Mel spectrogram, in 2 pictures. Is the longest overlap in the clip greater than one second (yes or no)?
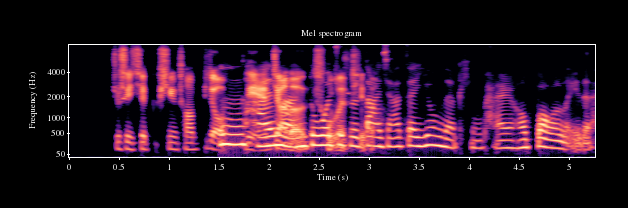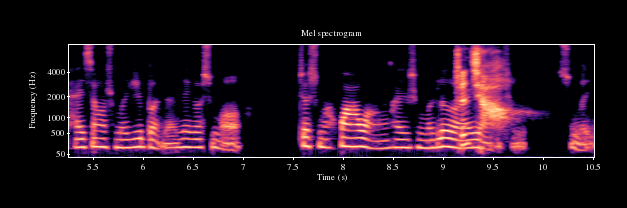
yes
